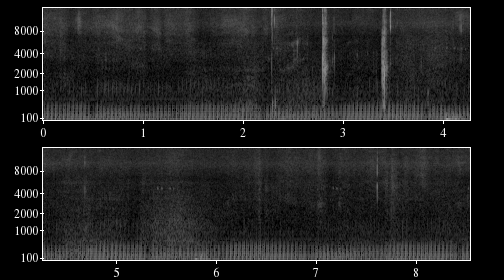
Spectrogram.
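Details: Low, even purring from a Sphynx cat being cuddled before sleep, with a few sharp clicks, a soft thud and light handling noise over the rumble.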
